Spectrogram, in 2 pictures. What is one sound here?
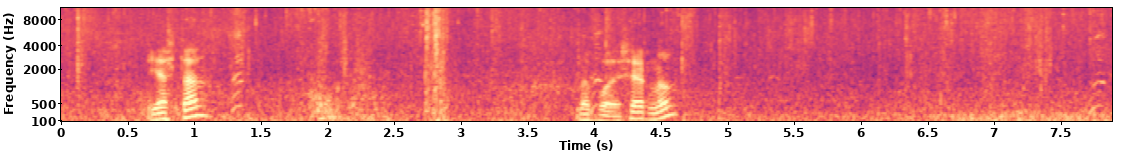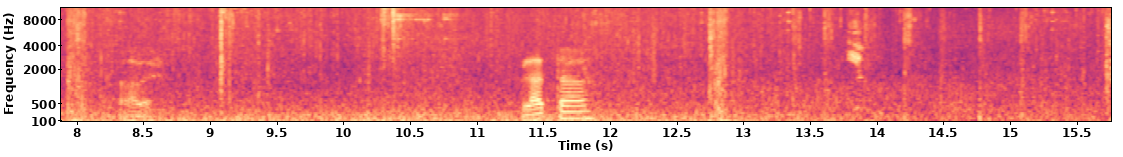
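Heavy footsteps crunch on rough stone.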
